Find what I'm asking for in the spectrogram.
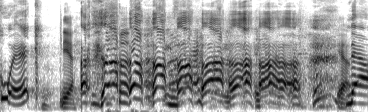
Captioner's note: laughing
